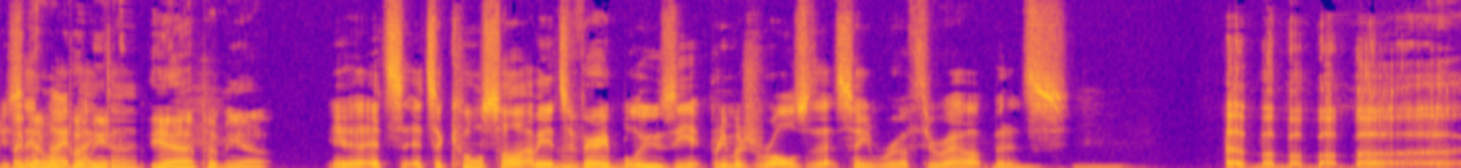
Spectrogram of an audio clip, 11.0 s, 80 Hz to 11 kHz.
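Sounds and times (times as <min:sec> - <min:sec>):
speech: 0:00.0 - 0:08.3, 0:09.2 - 0:10.8
loud rumbling burp: 0:09.2 - 0:10.9.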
